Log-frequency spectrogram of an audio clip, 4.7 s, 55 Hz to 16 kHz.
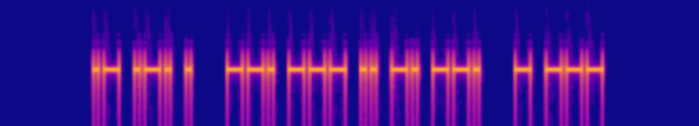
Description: Morse code, heard as a keyed tone, about 34 wpm, 700 Hz. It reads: ARE GOING TO
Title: Sets of 3 Words 35wpm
